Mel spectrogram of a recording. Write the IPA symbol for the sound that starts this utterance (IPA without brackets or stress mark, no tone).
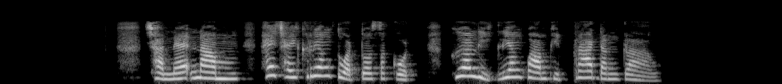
t͡ɕʰ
